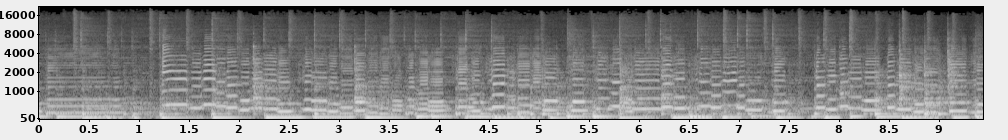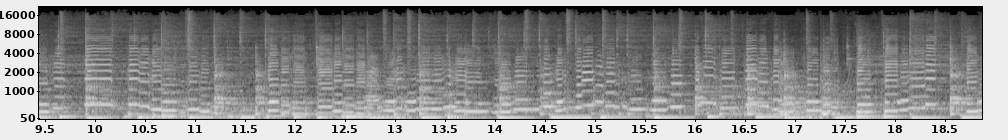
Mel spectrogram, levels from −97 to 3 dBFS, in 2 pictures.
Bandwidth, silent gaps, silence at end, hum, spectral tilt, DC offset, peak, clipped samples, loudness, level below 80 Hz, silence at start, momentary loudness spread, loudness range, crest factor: 18.5 kHz; none; 0 s; none; -6.5 dB/octave; under 0.1%; 0 dBFS; under 0.1%; -16 LUFS; -20 dBFS; 0 s; 4 LU; 1 LU; 14 dB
